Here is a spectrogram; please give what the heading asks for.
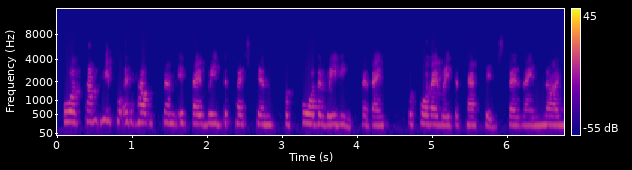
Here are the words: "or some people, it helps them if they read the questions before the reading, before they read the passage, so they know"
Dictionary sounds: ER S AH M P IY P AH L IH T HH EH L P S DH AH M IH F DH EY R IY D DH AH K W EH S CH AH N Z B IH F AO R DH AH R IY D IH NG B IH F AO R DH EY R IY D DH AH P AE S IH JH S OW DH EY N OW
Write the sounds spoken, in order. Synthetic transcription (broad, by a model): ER S AH M P IY P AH L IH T HH EH L P S DH AH M IH F DH EY R IY D DH AH K W EH S CH AH N Z B IH F AO R DH AH R IY D IH NG B IH F AO R DH EY R IY D DH AH P AE S IH JH S OW DH EY N OW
